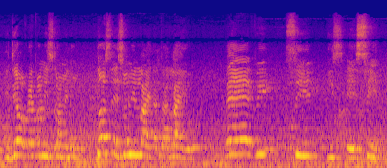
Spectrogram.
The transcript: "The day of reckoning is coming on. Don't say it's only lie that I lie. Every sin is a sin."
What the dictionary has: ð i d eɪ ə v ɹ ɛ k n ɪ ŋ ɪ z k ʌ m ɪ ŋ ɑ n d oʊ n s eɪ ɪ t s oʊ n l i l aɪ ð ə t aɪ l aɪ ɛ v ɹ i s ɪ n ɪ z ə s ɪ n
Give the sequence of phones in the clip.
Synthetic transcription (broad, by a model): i d eɪ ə b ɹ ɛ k ɪ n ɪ s k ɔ m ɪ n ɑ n d oʊ n s eɪ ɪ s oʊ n i l aɪ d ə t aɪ l aɪ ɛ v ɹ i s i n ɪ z ə s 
